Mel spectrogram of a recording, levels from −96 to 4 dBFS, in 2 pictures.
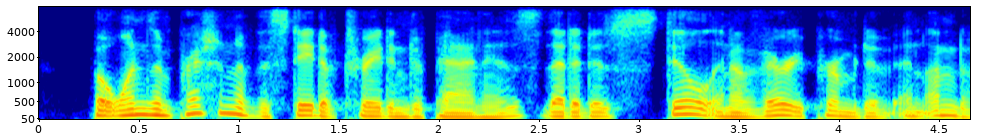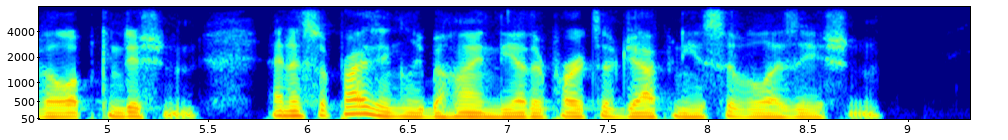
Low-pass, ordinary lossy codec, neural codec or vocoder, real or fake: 7.2 kHz; Opus, 24 kbps; none; real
